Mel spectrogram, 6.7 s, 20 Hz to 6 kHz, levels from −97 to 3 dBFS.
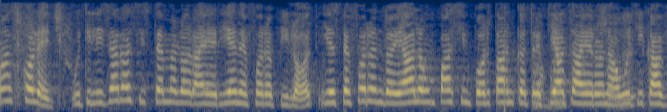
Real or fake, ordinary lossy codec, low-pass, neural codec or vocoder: fake; Opus, 64 kbps; 5.4 kHz; vocoder, 22.05 kHz, 80 mel bands, WaveNeXt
